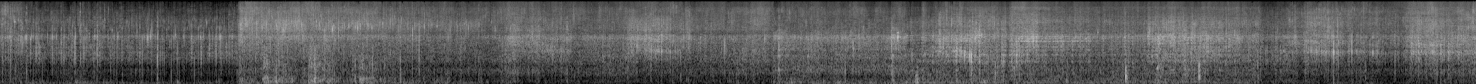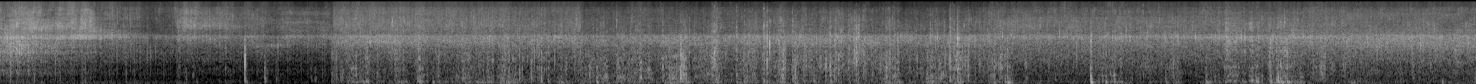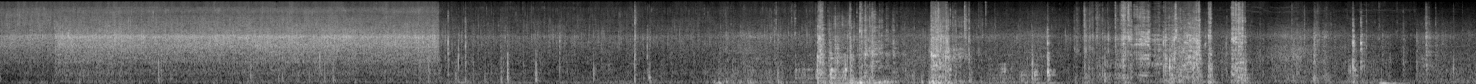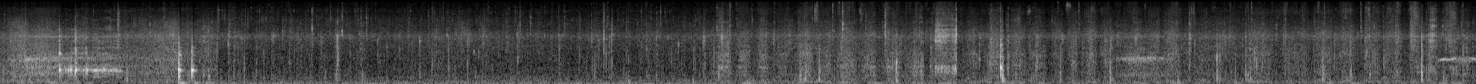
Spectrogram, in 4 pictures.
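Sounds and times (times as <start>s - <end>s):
food sizzling in a pan: 0.0s - 39.8s.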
